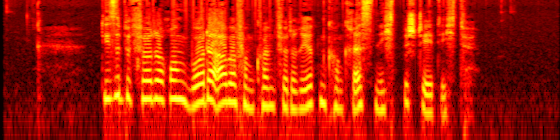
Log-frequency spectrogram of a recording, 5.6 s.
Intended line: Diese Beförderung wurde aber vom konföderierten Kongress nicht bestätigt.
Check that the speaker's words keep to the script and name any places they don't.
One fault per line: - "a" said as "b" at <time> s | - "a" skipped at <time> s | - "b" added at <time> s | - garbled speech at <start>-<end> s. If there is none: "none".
none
